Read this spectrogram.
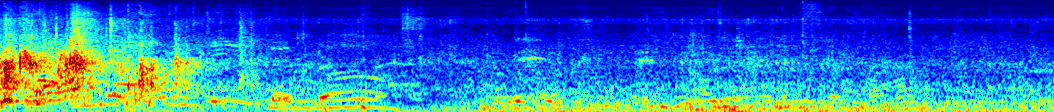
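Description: People in an audience chatter quietly.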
